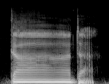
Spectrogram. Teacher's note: you gotta 就浊化了这个 t 的音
